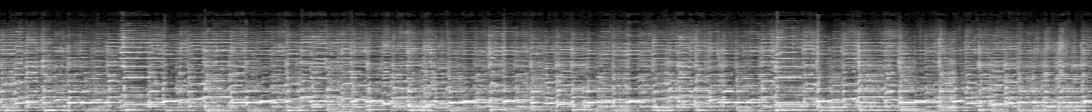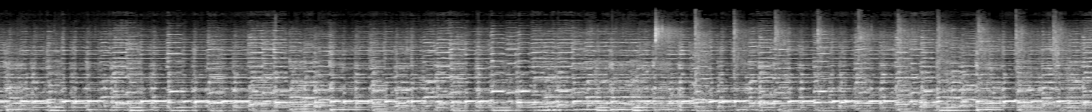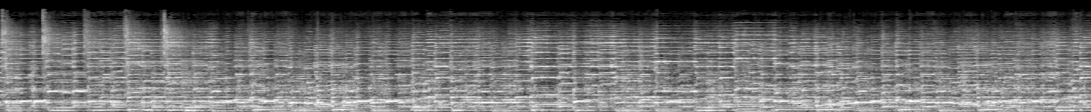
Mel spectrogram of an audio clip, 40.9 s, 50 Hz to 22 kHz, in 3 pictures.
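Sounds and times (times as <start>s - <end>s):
fiddle dance tune: 0.0s - 40.9s
hands clapping: 21.5s - 30.8s.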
